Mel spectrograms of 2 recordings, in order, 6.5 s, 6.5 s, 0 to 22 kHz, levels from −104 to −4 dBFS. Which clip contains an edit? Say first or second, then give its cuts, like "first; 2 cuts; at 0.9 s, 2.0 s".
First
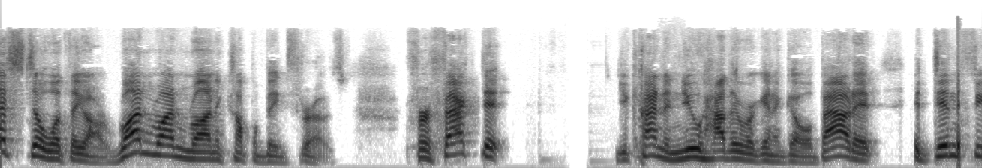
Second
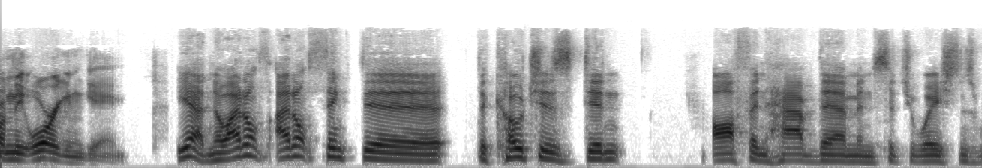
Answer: second; 2 cuts; at 1.1 s, 3.1 s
